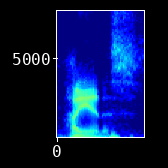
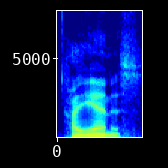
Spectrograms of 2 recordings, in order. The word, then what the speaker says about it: Hyannis: is that the name Hyannis Hyannis Diana this is spelled hi anus no H a hy n like why not like - never so there was an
